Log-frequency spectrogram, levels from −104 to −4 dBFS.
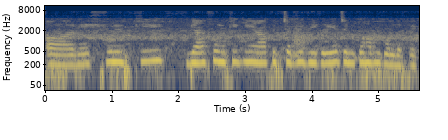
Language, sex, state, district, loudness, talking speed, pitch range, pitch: Hindi, female, Uttar Pradesh, Ghazipur, -29 LUFS, 170 wpm, 210-240 Hz, 230 Hz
